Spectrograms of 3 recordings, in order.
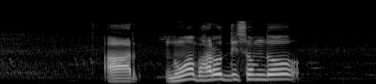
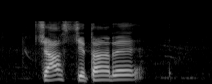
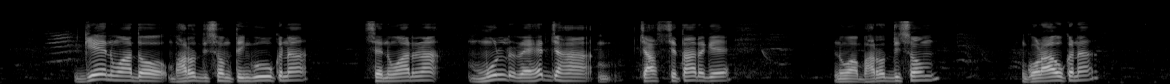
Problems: none marked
